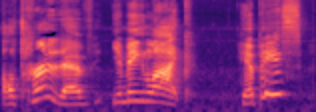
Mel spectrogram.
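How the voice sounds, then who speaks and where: Woman reading as a sceptical, high-voiced police officer. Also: sing-song, takes it slowly, bright, forceful tone, exaggerated voice. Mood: incredulous. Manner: questioning, disbelieving. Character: sceptical, incredulous male police officer questioning a teenager.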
